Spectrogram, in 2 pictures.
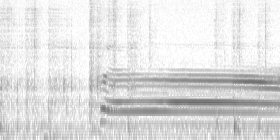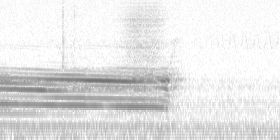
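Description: A moose call is blown in one long, loud, slowly falling moan.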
